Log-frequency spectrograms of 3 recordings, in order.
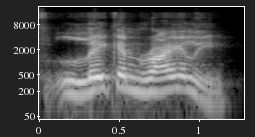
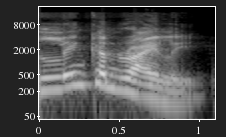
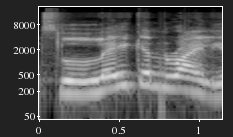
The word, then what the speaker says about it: Laken Riley: And so the case of Laken Riley, the death of Laken Riley. And so when Biden mentioned her name, Biden said Lincoln Riley. I mean, how can you get that name wrong?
